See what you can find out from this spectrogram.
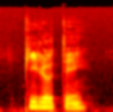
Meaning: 1. to pilot (control an aircraft) 2. to pilot (control a vessel) 3. to drive (control a vehicle)
- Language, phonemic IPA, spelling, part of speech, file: French, /pi.lɔ.te/, piloter, verb, Fr-piloter.ogg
